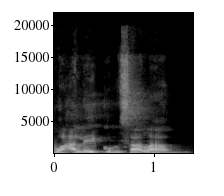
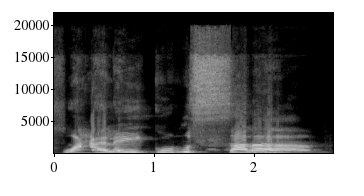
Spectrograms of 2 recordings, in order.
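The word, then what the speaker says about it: Wa'alaikumussalam: Jawabannya jangan waalaikumsalam. Jawabannya itu ada damannya, ada tasdidnya, ada alif lamnya. Jadi jawabannya bukan waalaikumsalam. Jangan dimatikan. Enggak boleh. Waalaikumussalam warahmatullahi wabarakatuh.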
